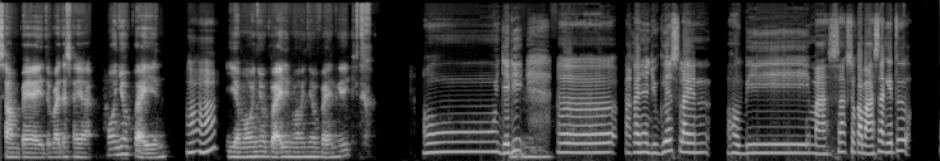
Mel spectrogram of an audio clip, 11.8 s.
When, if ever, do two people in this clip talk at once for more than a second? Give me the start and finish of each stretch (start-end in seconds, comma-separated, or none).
none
